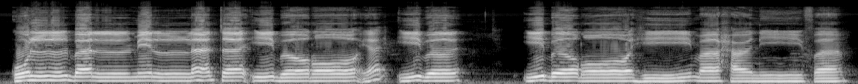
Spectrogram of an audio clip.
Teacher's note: huruf ba tersebut perlu dibantulkan bunyinya karena ia merupakan bacaan qalqalah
